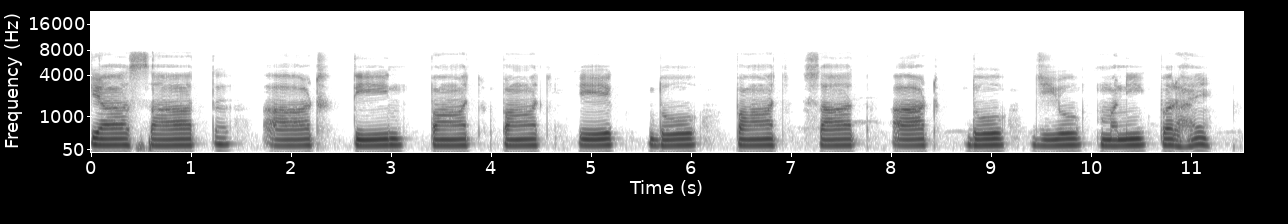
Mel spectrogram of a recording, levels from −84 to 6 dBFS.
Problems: none marked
